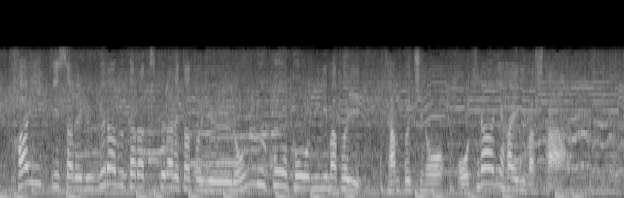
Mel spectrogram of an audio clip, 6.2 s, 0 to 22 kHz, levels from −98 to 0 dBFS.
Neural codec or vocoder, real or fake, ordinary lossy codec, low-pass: none; real; none; none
